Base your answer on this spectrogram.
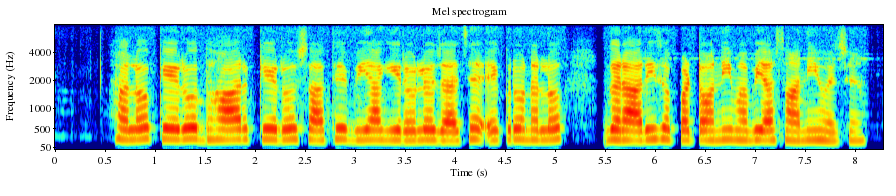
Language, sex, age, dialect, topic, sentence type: Maithili, female, 25-30, Angika, agriculture, statement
